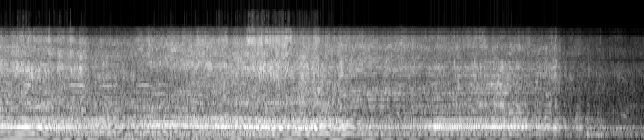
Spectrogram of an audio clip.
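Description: Speedway motorcycle engines roar loudly as bikes race past, then fade away.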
